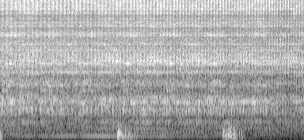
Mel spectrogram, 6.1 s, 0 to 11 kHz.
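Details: Giant Liv Avail Pro 0 Di2 rear derailleur, shifted via the phone app after adjustment (set to 17 instead of 18): two short whirring shifts about two seconds apart over a steady hiss; clean, normal shifting.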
